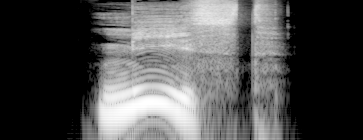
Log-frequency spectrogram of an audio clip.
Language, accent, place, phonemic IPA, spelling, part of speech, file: German, Germany, Berlin, /niːst/, niest, verb, De-niest.ogg
- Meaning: inflection of niesen: 1. second/third-person singular present 2. second-person plural present 3. plural imperative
